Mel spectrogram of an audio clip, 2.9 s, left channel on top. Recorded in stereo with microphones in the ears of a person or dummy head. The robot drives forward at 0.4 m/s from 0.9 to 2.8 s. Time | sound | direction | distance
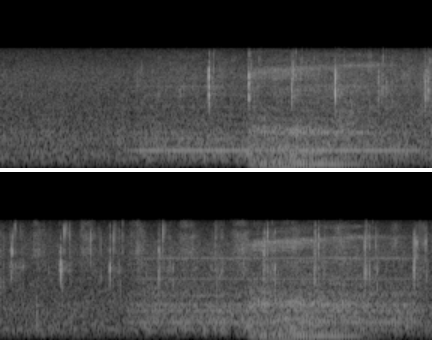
1.6 | snoring | 10° right (ahead or behind) | 1.3 m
